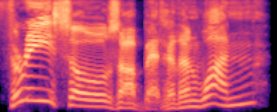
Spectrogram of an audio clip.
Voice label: Male Human Triple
